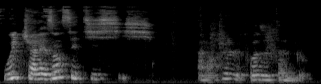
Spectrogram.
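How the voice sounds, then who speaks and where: A woman teaching a reading lesson to young children in a patient, encouraging way, sounding out words slowly at the board. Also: a little high, creaky, darkish tone, reverberant, slight background noise. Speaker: primary school teacher. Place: classroom with a board.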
